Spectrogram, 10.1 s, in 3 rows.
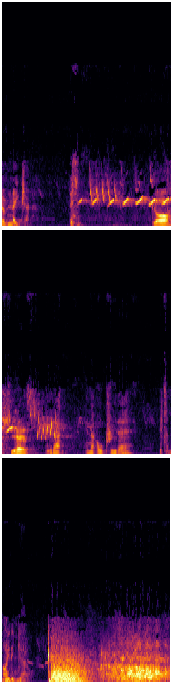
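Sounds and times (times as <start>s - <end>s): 
speech: 0.0s - 0.7s, 1.4s - 2.0s, 3.0s - 10.1s
gunshot: 7.7s - 8.7s
laughter: 8.6s - 10.1s.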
